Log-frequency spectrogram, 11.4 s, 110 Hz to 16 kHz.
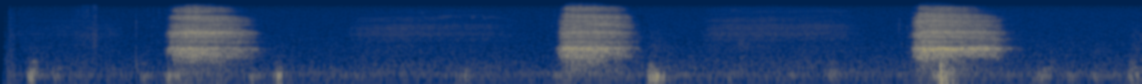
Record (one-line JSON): {"exhalation_length": "11.4 s", "exhalation_amplitude": 5377, "exhalation_signal_mean_std_ratio": 0.4, "survey_phase": "beta (2021-08-13 to 2022-03-07)", "age": "45-64", "gender": "Male", "wearing_mask": "No", "symptom_none": true, "smoker_status": "Ex-smoker", "respiratory_condition_asthma": false, "respiratory_condition_other": false, "recruitment_source": "REACT", "submission_delay": "3 days", "covid_test_result": "Negative", "covid_test_method": "RT-qPCR", "influenza_a_test_result": "Negative", "influenza_b_test_result": "Negative"}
